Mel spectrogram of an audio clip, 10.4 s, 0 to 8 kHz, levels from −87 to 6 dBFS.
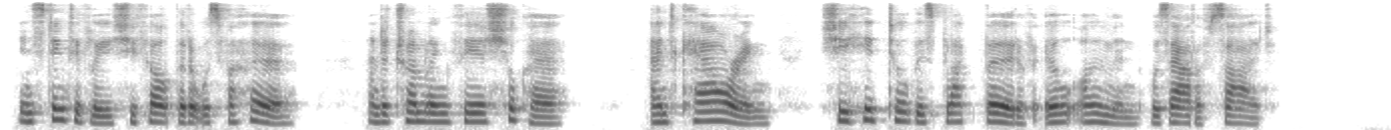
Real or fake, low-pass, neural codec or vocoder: real; 7.2 kHz; none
